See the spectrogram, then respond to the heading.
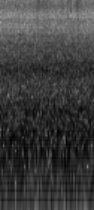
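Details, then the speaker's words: Electric fan that made a tak-tek-tok ticking, run after disassembly, brush cleaning of dust, and reassembly with the belt refitted and tightened: steady even whoosh with no ticking left, a normal fan run. "Oke sambil masih kita perhatikan itu bunyinya Apakah masih ada ternyata sudah oke Ya Sukses ini sahabat"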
